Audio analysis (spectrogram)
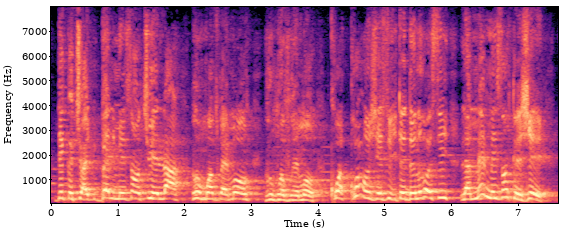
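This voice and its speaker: Male preacher, high voice, repetitive exhorting delivery, roomy sound with soft music behind. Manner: repetitive, exhorting, swings between loud and soft. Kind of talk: sermon. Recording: echoey room with faint music.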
